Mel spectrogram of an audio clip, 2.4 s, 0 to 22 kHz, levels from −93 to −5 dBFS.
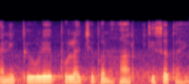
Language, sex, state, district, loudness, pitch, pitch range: Marathi, male, Maharashtra, Aurangabad, -16 LUFS, 125 Hz, 120-125 Hz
